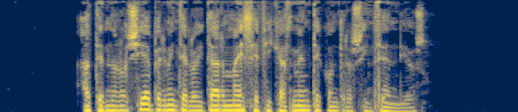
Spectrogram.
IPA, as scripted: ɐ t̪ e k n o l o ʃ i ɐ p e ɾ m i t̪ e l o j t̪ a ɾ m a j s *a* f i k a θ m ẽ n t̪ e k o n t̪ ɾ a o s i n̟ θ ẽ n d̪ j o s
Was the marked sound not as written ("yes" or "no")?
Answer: yes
